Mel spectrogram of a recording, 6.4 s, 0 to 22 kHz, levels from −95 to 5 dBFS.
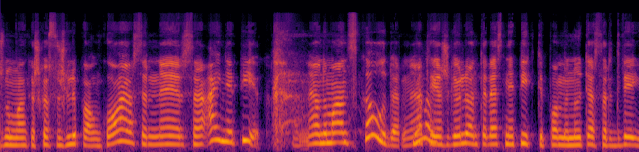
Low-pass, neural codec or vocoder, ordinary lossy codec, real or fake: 14.4 kHz; none; Opus, 16 kbps; real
